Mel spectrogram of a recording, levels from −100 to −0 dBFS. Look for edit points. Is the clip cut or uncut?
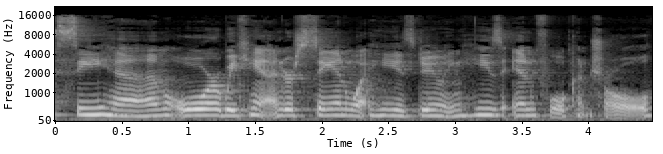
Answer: uncut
